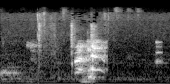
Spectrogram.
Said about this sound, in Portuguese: Ai, meu Deus, eu vou espirrar.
